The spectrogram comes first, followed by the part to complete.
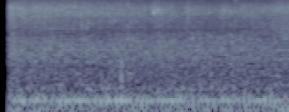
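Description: Steady low rumble and hum of a city bus's engine running, heard from inside the bus.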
